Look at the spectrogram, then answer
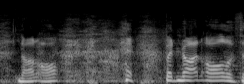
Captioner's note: audience laughs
